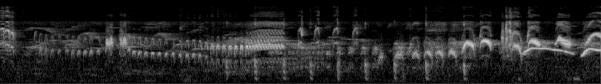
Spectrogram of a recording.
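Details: Tame Chinese hwamei, kept as a pet and said not to fly off when let loose, gives harsh buzzy churring notes with sharp clicks, then breaks into bright slurred whistles.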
